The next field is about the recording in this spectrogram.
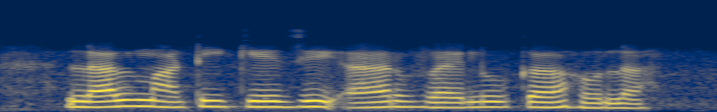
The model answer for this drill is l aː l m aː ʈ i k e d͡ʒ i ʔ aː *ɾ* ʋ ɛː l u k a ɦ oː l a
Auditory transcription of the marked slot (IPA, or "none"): ɾ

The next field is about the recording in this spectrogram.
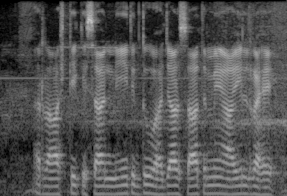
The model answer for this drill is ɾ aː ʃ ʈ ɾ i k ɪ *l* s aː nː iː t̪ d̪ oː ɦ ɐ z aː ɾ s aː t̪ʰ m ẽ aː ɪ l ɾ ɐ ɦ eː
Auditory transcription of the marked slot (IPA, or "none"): none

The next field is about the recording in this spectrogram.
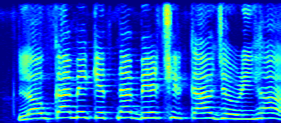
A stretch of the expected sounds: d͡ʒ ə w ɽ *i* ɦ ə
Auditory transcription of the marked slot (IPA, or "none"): i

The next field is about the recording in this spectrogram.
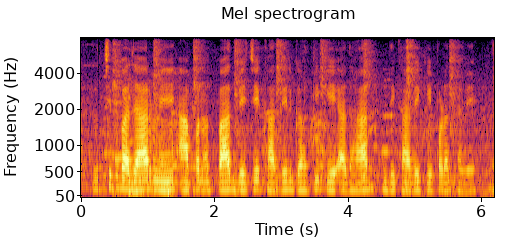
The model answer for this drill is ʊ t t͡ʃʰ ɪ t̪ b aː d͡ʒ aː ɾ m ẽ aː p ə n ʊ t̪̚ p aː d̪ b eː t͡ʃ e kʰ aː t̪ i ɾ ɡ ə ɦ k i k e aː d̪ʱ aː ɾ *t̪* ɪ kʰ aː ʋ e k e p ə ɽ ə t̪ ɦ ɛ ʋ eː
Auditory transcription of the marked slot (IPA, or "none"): d̪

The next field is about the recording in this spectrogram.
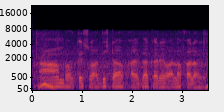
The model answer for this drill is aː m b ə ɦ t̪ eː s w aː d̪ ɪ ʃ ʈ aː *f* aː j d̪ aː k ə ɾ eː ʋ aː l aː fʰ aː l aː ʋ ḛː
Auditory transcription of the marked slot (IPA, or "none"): f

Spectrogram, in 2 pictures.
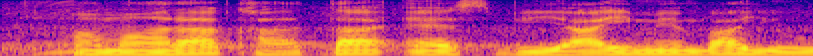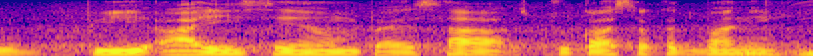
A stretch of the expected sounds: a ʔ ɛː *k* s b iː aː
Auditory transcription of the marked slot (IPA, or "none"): none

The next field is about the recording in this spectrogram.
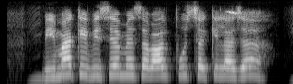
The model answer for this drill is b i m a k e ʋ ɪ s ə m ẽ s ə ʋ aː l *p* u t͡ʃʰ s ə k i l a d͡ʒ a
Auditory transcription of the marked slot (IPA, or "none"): p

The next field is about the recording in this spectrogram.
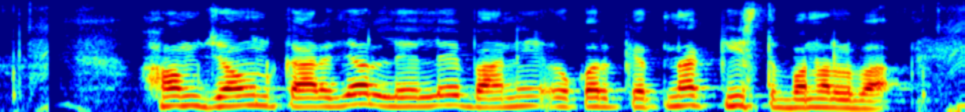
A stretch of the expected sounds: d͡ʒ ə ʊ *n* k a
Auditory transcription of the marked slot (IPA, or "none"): n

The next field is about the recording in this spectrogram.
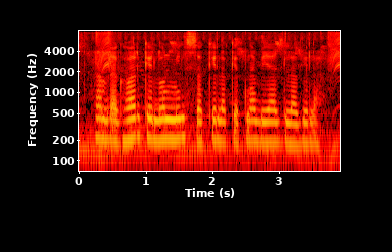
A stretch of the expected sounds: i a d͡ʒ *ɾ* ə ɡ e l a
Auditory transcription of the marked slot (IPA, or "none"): l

